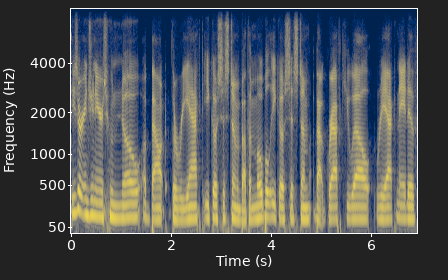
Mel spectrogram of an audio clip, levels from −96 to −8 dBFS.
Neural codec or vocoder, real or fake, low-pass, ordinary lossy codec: none; real; 7.2 kHz; Opus, 32 kbps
